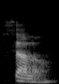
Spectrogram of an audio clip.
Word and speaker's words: Seliu: I'd say it rhymes with fellow. – Cello.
